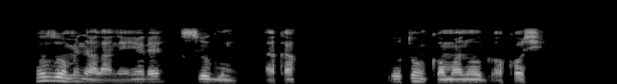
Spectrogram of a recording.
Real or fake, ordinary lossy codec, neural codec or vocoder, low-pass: real; none; none; 5.4 kHz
